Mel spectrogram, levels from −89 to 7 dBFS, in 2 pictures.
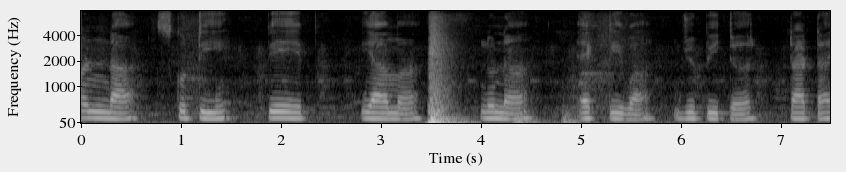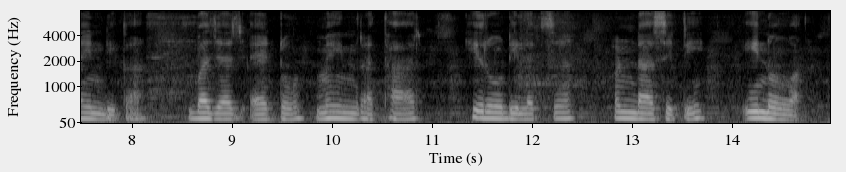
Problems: constant background noise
